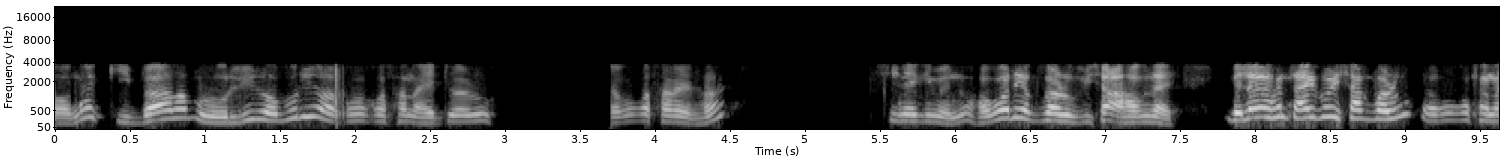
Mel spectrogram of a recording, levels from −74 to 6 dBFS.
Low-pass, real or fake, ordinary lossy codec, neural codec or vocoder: 3.6 kHz; real; none; none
